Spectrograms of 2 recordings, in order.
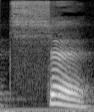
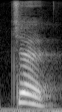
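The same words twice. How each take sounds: First: The fricative consonant is given more force. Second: The plosive consonant is held with more force. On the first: The speaker calls it wrong. "au lieu de tche" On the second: The speaker calls it right. "je vais faire tche"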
